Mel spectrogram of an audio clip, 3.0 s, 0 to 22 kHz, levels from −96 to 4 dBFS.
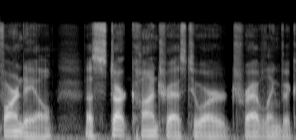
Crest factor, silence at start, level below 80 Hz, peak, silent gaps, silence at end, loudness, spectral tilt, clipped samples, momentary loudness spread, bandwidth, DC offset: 20 dB; 0 s; -40 dBFS; -6 dBFS; none; 0 s; -26 LUFS; -5 dB/octave; under 0.1%; 8 LU; 12 kHz; under 0.1%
